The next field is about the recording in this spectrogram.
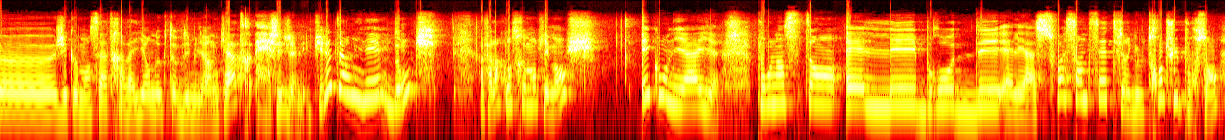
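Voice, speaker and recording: Casual woman vlogger, higher register, self-deprecating and talkative, lapel mic at home. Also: a little mellow. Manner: chatty, self-mocking, lots of restarts and fillers. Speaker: cross-stitch vlogger. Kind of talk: casual chat.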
